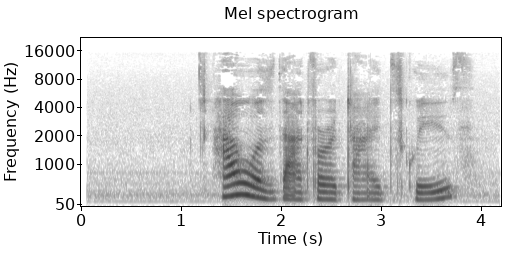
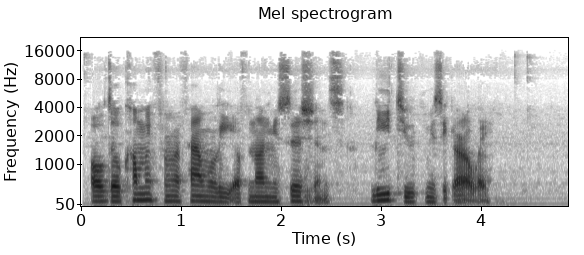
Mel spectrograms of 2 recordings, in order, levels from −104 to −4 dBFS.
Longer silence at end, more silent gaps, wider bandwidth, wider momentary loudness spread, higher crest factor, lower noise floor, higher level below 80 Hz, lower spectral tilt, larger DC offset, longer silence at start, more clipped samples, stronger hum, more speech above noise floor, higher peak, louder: second, 0.3 s vs 0.75 s; neither; about the same, 15.5 kHz vs 16 kHz; first, 16 LU vs 9 LU; about the same, 20 dB vs 20 dB; first, -68 dBFS vs -56 dBFS; second, -90 dBFS vs -50 dBFS; about the same, -5 dB/octave vs -5.5 dB/octave; neither; first, 1.2 s vs 0.1 s; neither; neither; about the same, 32 dB vs 35 dB; second, -18 dBFS vs -2 dBFS; second, -36 LUFS vs -22 LUFS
